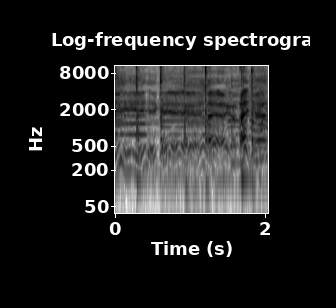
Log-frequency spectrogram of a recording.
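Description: Carnatic classical music: a male voice singing with wavering, gliding ornaments on held notes, accompanied by violin and mridangam strokes.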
